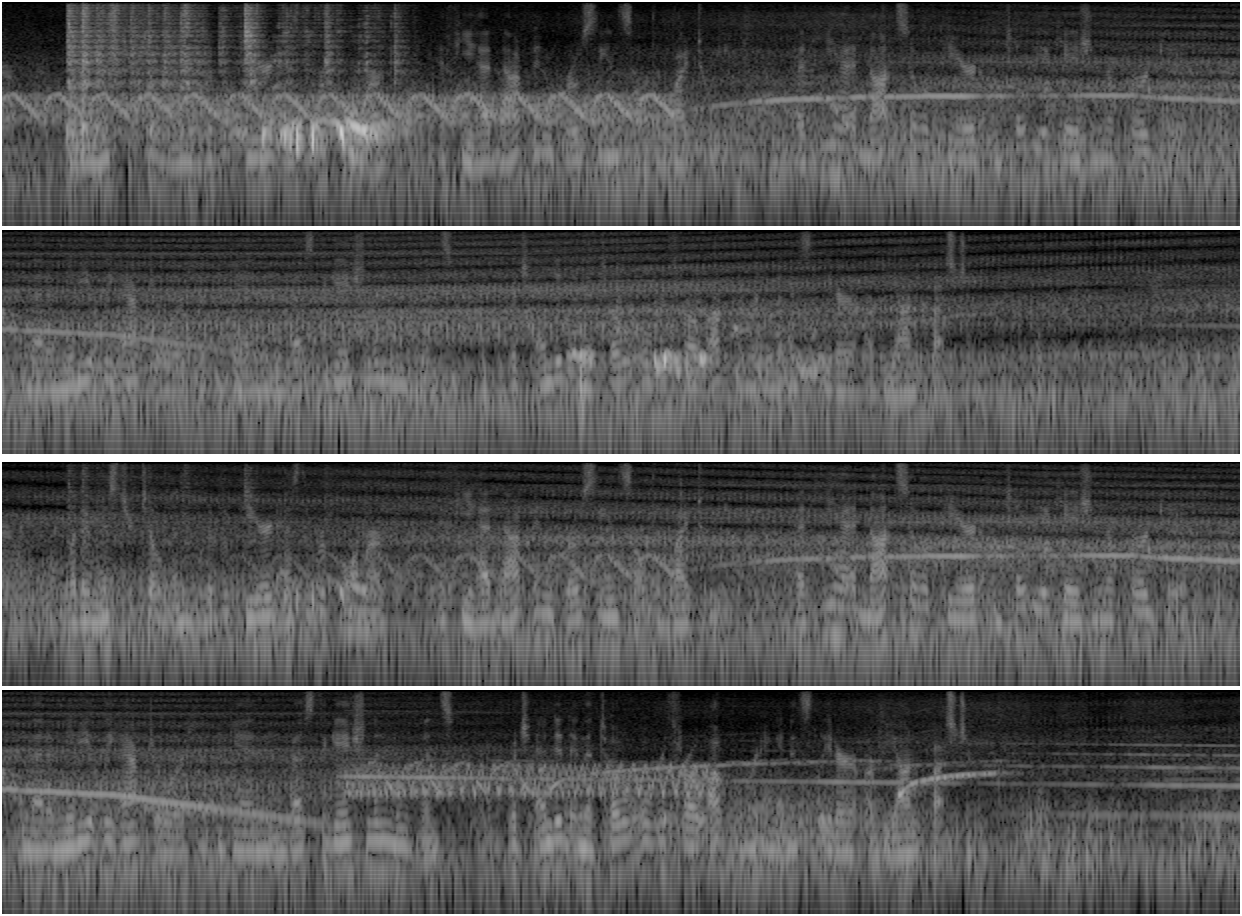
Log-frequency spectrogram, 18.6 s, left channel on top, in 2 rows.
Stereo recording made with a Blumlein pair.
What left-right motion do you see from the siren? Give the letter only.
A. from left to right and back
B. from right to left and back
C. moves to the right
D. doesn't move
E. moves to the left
C.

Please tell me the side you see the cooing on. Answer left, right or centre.
left.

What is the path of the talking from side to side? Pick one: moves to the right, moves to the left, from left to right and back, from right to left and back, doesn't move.
doesn't move.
